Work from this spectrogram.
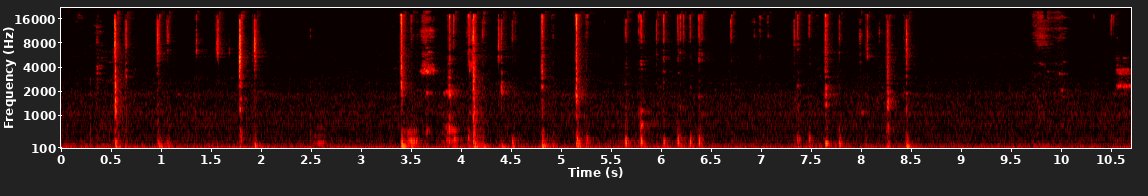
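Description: Typing on a computer keyboard, with quick irregular clacks and key taps in bursts, close and crisp against a quiet room.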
